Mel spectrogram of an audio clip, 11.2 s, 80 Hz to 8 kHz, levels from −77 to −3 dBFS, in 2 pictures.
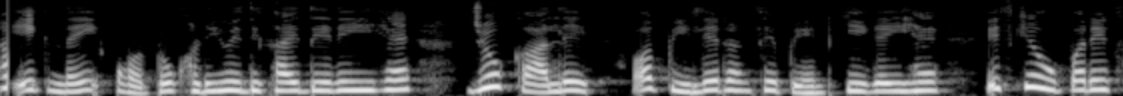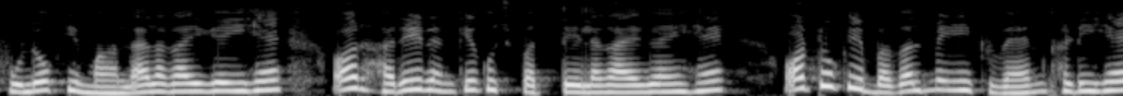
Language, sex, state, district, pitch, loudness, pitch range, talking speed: Hindi, female, Maharashtra, Solapur, 260 Hz, -17 LUFS, 235-280 Hz, 240 wpm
